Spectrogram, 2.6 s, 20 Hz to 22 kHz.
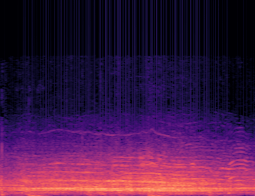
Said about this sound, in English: It's a pretty large statue, a little more than 11 feet tall. And as it topples to the ground, the crowd goes wild.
